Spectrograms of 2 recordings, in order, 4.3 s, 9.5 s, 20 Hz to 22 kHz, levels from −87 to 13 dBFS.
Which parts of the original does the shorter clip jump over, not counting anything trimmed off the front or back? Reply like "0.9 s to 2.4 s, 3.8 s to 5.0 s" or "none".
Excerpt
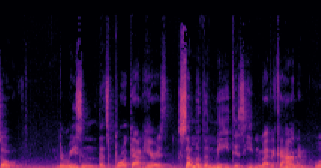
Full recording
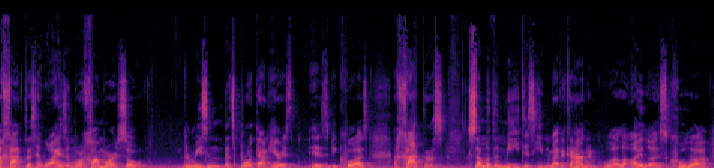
4.0 s to 6.2 s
